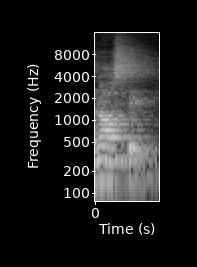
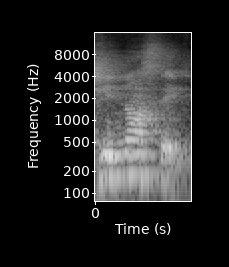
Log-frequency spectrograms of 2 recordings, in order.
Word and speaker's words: Gnostic: press, she is a Gnostic priest, high priest, okay? I call it, by the way, I call it gnostic. Okay. I know the G is silent, Right.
